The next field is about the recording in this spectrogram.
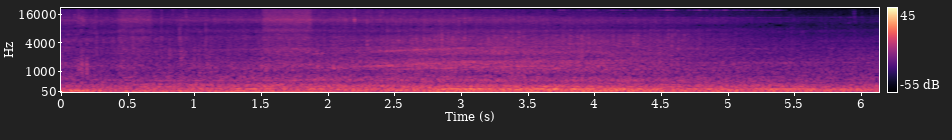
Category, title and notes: Soundscapes > Urban
Bus leaving bus stop (1)
Bus leaving the bus stop. Rusty sound of gravel on the road, background street noise, revving engine. Recorded with Samsung galaxy A33 voice recorder. Recorded on afternoon winter in Tampere, Finland.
